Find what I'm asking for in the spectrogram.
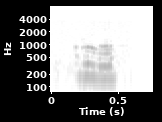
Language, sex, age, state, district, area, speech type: Manipuri, female, 60+, Manipur, Imphal West, urban, conversation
